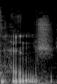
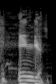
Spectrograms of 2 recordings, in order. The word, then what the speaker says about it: henge: is actually in the word Stonehenge and it's pronounced henge so but I like Hingis better so it's Stonehenge because it's hanging Stones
